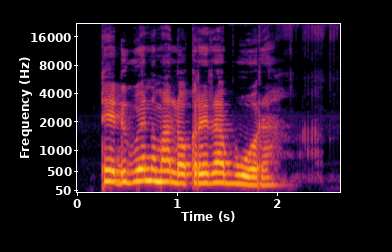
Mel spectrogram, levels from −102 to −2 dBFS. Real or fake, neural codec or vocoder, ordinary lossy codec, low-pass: fake; vocoder, 44.1 kHz, 128 mel bands every 512 samples, BigVGAN v2; none; none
